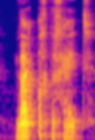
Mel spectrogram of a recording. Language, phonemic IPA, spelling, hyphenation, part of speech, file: Dutch, /warɑˈxtəxhɛit/, waarachtigheid, waar‧ach‧tig‧heid, noun, Nl-waarachtigheid.ogg
- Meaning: genuineness, realness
